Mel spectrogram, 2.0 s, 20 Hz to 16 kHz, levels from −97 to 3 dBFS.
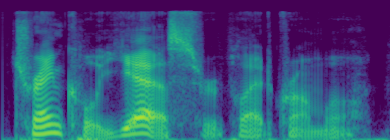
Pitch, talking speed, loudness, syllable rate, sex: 170 Hz, 125 wpm, -20 LUFS, 4.0 syllables/s, male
